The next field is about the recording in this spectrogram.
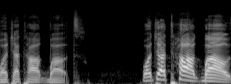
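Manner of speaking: loud, very bad fake Caribbean accent. Bantering on a show, the speaker asks a question in a bad caribbean accent. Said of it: "That is the worst Caribbean accent".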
